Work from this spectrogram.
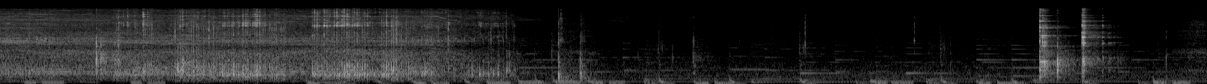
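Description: Cookie brownie batter stirred in a bowl, with busy scraping and clinking of a utensil against the bowl for several seconds, then slower, sparser taps and clinks, the last few louder and sharper.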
